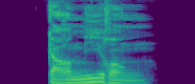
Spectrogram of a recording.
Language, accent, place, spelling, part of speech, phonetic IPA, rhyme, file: German, Germany, Berlin, Garnierung, noun, [ɡaʁˈniːʁʊŋ], -iːʁʊŋ, De-Garnierung.ogg
- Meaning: garnish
